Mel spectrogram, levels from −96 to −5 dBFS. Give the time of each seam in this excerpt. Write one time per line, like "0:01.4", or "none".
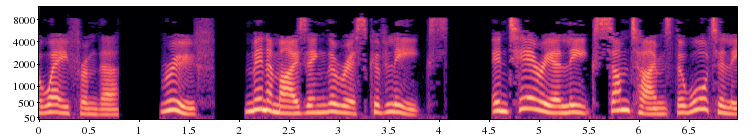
none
